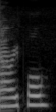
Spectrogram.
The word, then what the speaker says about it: Mariupol: no, I mean, I think like from what I saw of the 20 Days in Mariupol, is that how you pronounce it? I believe so. Sounded Maripol. right, yeah. Mariupol.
